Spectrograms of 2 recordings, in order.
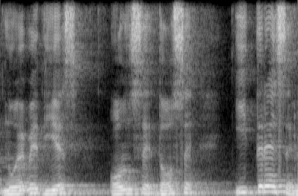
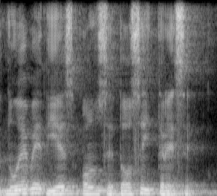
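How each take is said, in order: First: Cuenta "Nueve, diez, once, doce y trece" despacio, número por número; conteo lento de verificación. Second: Said in the usual way. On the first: Shown as a demonstration. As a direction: verificando cada fila en voz alta, sin prisa. (al revisar los resultados, cuenta lento para comprobar) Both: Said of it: "Vamos a verificar".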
